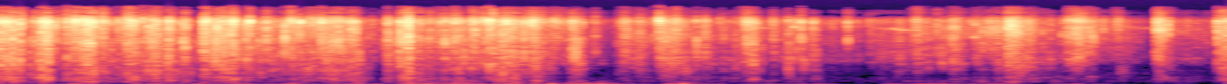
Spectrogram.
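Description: Plastic snack packets crinkle in a person's hands.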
